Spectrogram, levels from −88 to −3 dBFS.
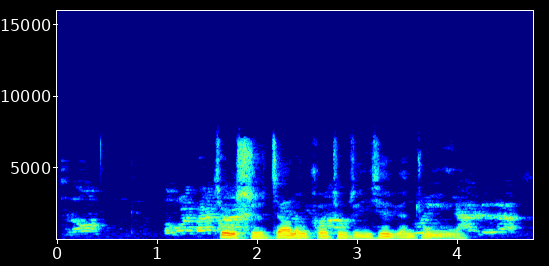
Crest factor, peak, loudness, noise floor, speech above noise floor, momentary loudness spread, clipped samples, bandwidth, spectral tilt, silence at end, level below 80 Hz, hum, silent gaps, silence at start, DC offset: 18 dB; -14 dBFS; -32 LUFS; -73 dBFS; 42 dB; 15 LU; under 0.1%; 7.6 kHz; -5.5 dB/octave; 0.15 s; -60 dBFS; none; none; 0.15 s; under 0.1%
